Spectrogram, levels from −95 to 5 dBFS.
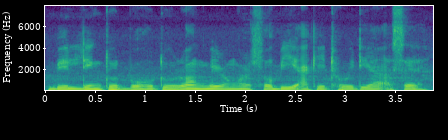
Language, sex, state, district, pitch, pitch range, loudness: Assamese, male, Assam, Sonitpur, 120 Hz, 115-125 Hz, -14 LUFS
